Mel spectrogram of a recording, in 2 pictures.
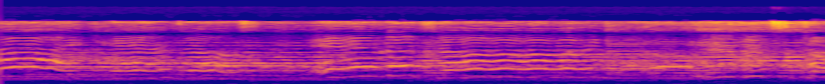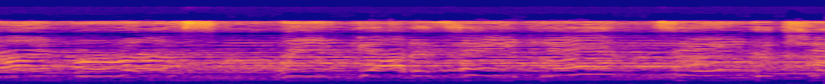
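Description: Soundtrack song: a singer's melody with vibrato over steady instrumental backing.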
